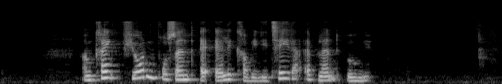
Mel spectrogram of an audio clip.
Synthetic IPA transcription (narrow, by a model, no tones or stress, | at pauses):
ʔɒ̽mkʰʁeŋ̰fjo̝ɐd̥n̩pʰʁo̝sen̰d̥æʔæləɡ̥ʁɑ̈ʋidit͡sʰe̝̰ːɾɐʔæɐb̥læn̰d̥ɔ̽ŋə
